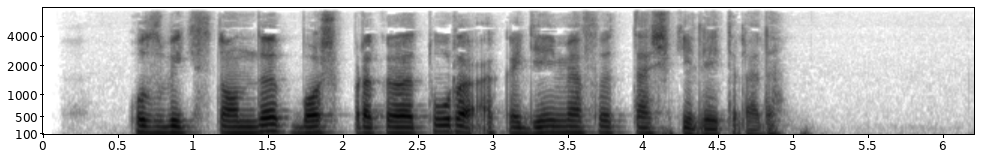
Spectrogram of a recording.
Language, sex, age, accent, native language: Uzbek, male, 25-34, Toshkent viloyati, Uzbek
